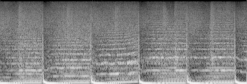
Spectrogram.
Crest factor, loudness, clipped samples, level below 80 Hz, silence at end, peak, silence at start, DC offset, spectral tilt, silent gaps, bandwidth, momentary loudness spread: 8 dB; -9 LUFS; 0.3%; -10 dBFS; 0 s; 0 dBFS; 0 s; under 0.1%; -3.5 dB/octave; none; over 20 kHz; 1 LU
